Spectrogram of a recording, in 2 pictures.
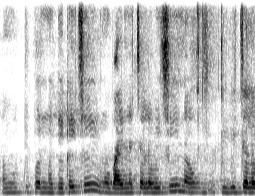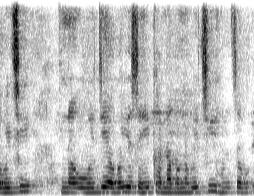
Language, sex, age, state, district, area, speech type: Maithili, female, 60+, Bihar, Sitamarhi, rural, spontaneous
